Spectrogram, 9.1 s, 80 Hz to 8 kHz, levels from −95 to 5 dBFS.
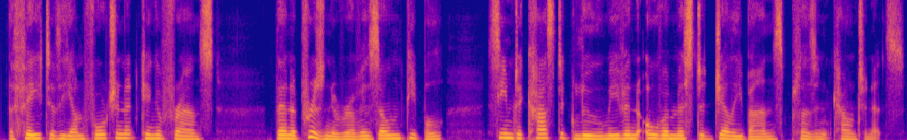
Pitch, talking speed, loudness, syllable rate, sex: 185 Hz, 170 wpm, -17 LUFS, 5.5 syllables/s, female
